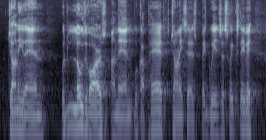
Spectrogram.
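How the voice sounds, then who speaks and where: A man with a medium-pitched voice talks in a normal speaking voice, his intonation fairly even. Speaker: guest podcaster. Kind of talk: casual chat.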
